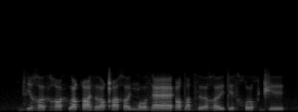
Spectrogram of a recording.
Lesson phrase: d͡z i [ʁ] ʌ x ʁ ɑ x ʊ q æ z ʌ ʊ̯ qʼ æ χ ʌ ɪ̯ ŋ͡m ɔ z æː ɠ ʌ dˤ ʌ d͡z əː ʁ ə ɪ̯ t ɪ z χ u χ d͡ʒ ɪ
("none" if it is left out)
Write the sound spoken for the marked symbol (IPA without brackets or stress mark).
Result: ʁ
